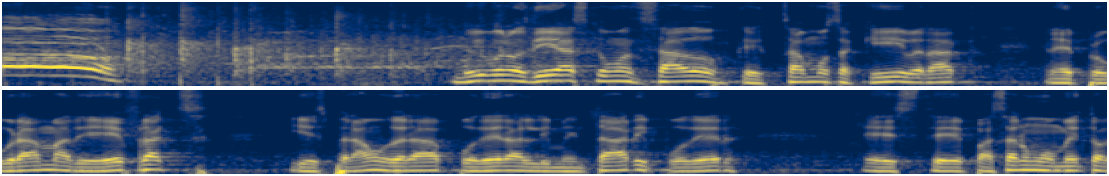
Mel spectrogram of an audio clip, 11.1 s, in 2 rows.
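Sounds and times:
applause: 0.4s - 3.0s
speech: 2.2s - 11.0s.

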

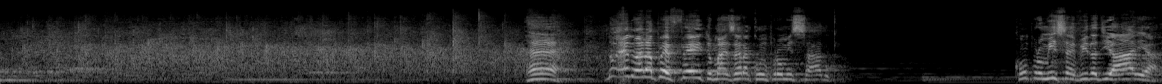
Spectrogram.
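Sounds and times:
audience applause: 0.0s - 6.7s
speech: 5.2s - 8.5s, 10.2s - 11.6s.

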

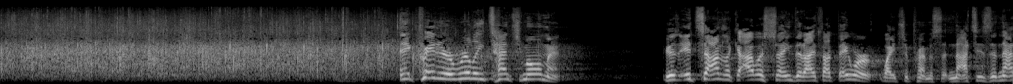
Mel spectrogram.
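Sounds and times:
audience clapping: 0.0s - 5.2s
speech: 4.0s - 5.7s, 6.6s - 10.1s.

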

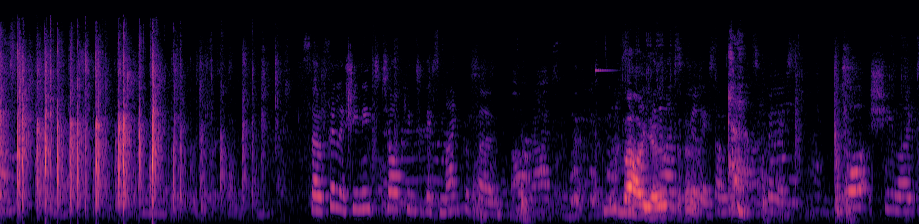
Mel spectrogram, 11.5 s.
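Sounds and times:
audience clapping: 0.0s - 3.7s
speech: 4.0s - 11.4s.

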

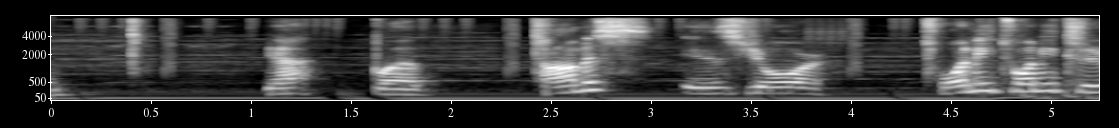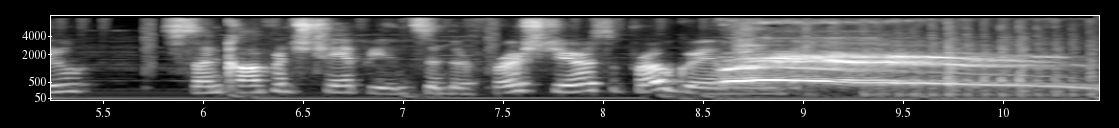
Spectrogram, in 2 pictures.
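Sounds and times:
speech: 1.1s - 9.8s
man cheering: 8.5s - 10.4s.

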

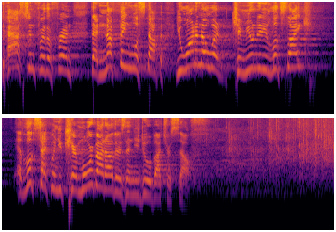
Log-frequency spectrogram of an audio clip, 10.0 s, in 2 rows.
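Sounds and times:
speech: 0.4s - 8.1s
audience clapping: 8.1s - 9.9s.

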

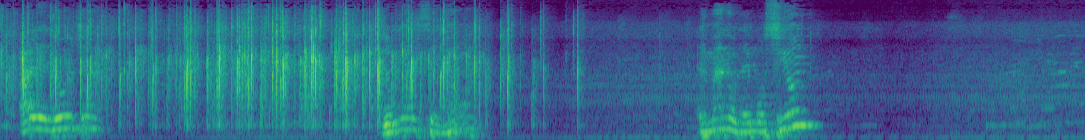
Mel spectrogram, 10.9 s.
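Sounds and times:
crowd applause: 0.0s - 5.9s
speech: 0.3s - 1.1s, 3.8s - 4.9s, 7.1s - 8.2s.

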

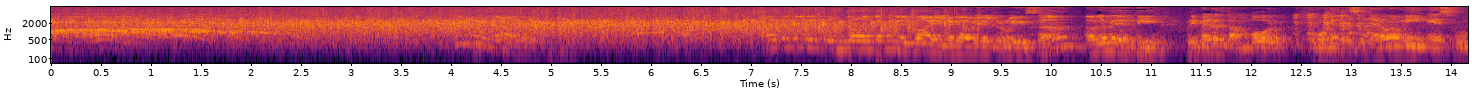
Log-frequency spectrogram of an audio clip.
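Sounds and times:
audience applause: 0.0s - 9.4s
speech: 7.6s - 14.1s
laughter: 12.4s - 13.6s.

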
